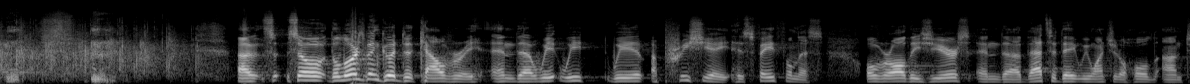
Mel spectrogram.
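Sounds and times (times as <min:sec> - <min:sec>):
crowd applauding at a church event: 0:00.0 - 0:02.4
speech: 0:02.4 - 0:11.8.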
